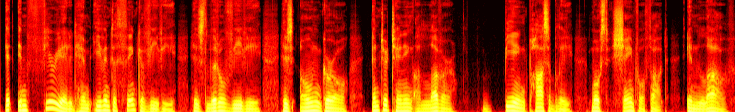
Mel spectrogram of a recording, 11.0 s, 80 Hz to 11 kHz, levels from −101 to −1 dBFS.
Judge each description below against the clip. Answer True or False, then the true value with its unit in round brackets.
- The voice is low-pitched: True (105 Hz)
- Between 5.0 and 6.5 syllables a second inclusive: False (4.5 syllables/s)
